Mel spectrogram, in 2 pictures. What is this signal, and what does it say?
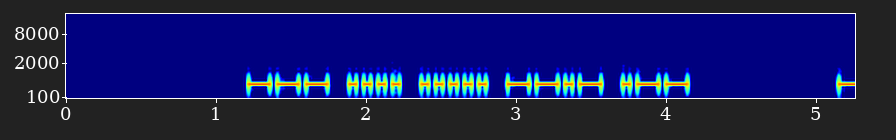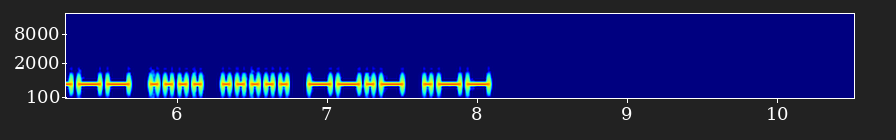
Morse code, heard as a keyed tone, about 25 wpm, 700 Hz. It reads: OH5QW OH5QW
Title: DXCC-100 Call Signs - 5 Characters - Repeated 2x - 25wpm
